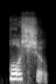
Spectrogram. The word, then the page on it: horseshoe: Indian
